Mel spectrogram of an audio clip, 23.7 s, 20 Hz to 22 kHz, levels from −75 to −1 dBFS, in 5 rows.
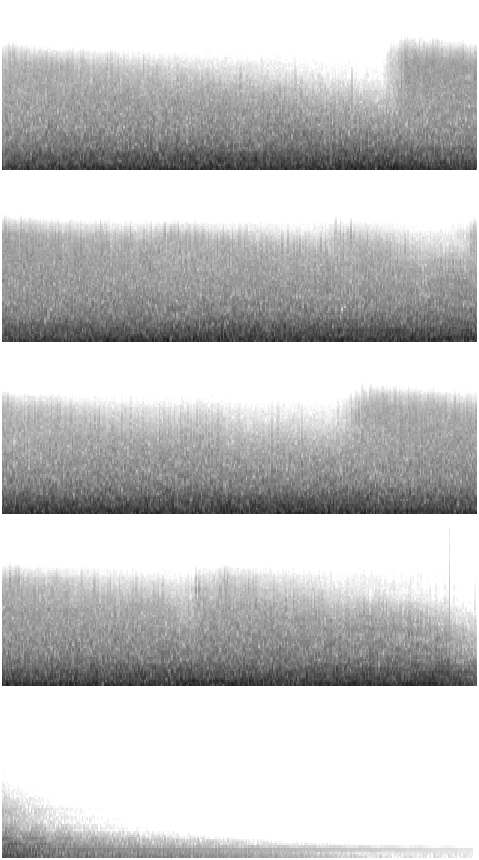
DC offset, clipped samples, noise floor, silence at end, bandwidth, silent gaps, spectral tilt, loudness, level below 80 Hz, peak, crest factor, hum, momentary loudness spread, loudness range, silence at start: under 0.1%; under 0.1%; -65 dBFS; 2.85 s; 7.2 kHz; none; -8.5 dB/octave; -17 LUFS; -20 dBFS; -2 dBFS; 14 dB; none; 3 LU; 3 LU; 0 s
